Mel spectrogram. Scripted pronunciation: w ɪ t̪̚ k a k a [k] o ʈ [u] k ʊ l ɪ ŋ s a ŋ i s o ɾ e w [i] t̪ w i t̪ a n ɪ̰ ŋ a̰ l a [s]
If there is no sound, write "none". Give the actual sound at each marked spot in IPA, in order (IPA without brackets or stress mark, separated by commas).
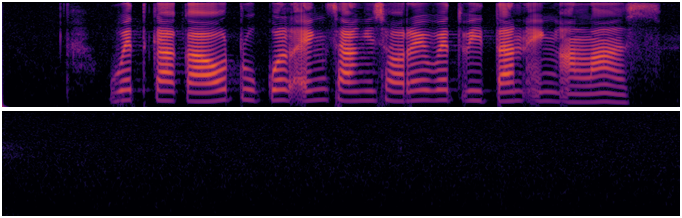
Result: none, u, ɪ, s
